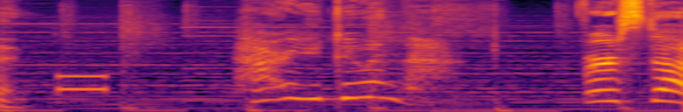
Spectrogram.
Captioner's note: telephone button beeping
